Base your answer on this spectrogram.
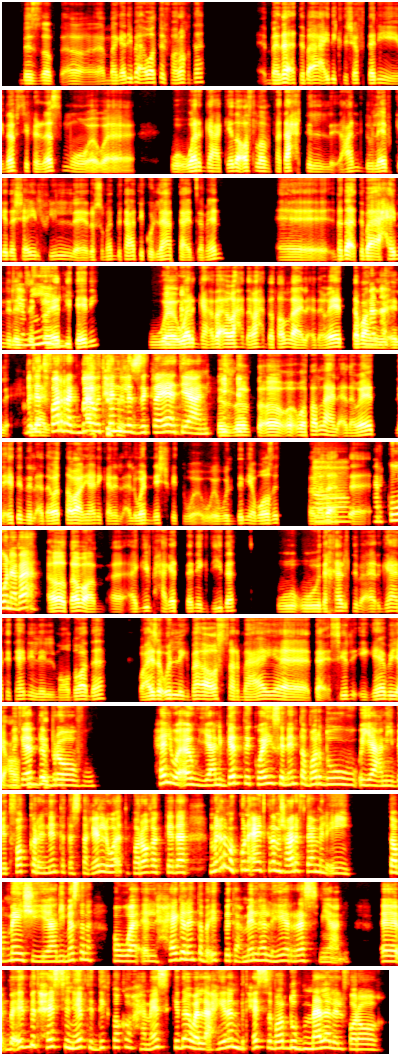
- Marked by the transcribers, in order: laugh; laugh
- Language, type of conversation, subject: Arabic, podcast, إيه اللي بتعمله في وقت فراغك عشان تحس بالرضا؟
